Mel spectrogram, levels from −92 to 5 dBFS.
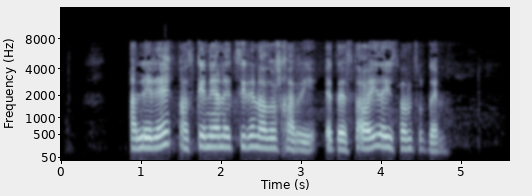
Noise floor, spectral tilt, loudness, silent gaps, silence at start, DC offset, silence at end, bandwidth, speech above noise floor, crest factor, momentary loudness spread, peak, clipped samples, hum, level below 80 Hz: -66 dBFS; -2.5 dB/octave; -16 LUFS; none; 0.85 s; under 0.1%; 0.85 s; 8 kHz; 49 dB; 18 dB; 10 LU; 0 dBFS; under 0.1%; none; -74 dBFS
